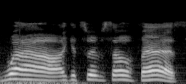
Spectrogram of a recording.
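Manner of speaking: high, slow mock amazement; a hammed-up wow; amazed girl. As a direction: gush like a thrilled kid. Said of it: "the girl goes like".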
